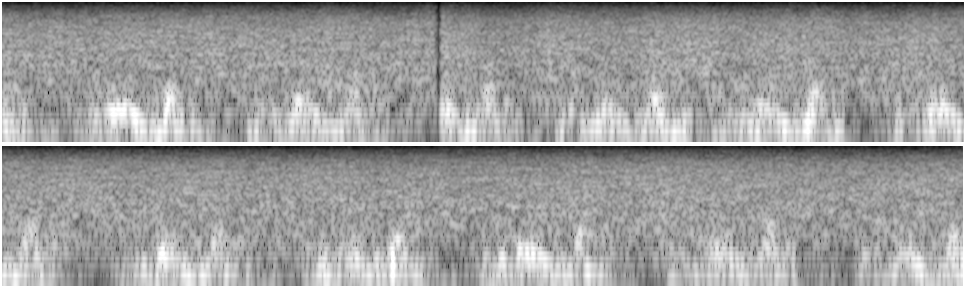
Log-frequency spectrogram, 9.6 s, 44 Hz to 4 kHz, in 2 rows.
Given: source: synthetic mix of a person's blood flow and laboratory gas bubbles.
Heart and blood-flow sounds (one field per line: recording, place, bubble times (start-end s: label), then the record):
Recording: Doppler ultrasound of blood flow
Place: precordium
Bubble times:
no bubbles
From the record:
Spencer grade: 0 (complete lack of bubble signals)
